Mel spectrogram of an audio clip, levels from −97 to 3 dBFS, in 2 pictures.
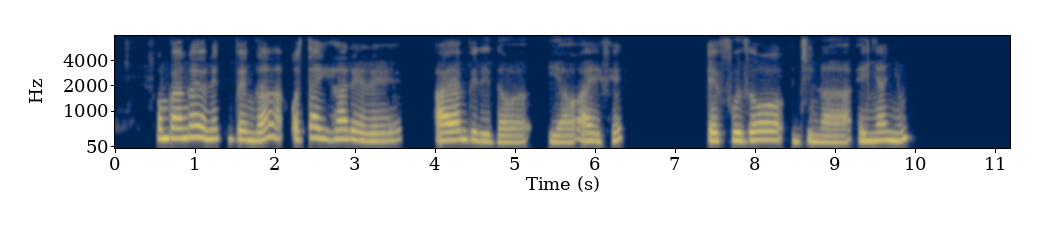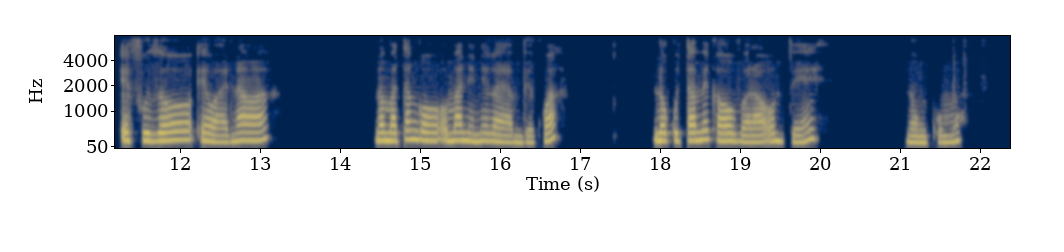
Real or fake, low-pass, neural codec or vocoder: real; 7.2 kHz; none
